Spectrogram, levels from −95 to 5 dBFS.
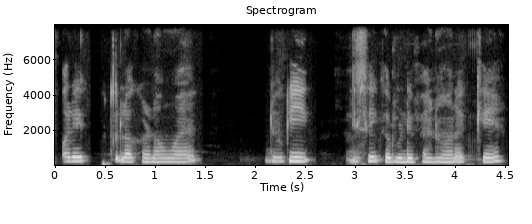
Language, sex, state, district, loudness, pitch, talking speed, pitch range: Hindi, female, Uttar Pradesh, Saharanpur, -17 LUFS, 225 Hz, 170 wpm, 210-245 Hz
